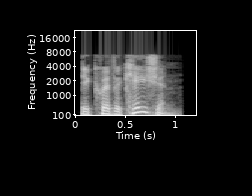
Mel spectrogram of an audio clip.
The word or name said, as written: equivocation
